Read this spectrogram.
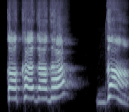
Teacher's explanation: यांचा उच्चार करताना कंठाचा विशेष उपयोग होतो म्हणून याला म्हणायचं कंठवर्ण क इथ तान पडतो ख इथ तान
